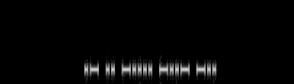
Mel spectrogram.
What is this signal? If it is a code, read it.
Morse code, heard as a keyed tone, about 46 wpm, 700 Hz. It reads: AI6XD
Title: USA Call Signs - 5 Characters - 45wpm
